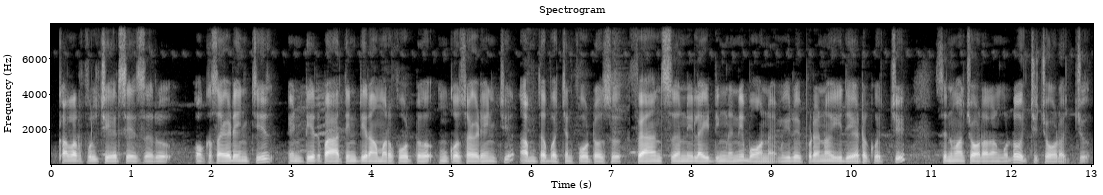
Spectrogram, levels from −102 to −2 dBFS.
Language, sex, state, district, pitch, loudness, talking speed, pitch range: Telugu, male, Andhra Pradesh, Srikakulam, 100 Hz, -21 LUFS, 165 wpm, 95-100 Hz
